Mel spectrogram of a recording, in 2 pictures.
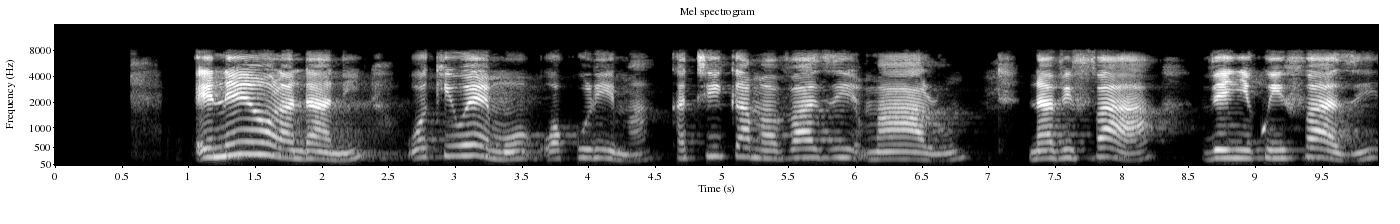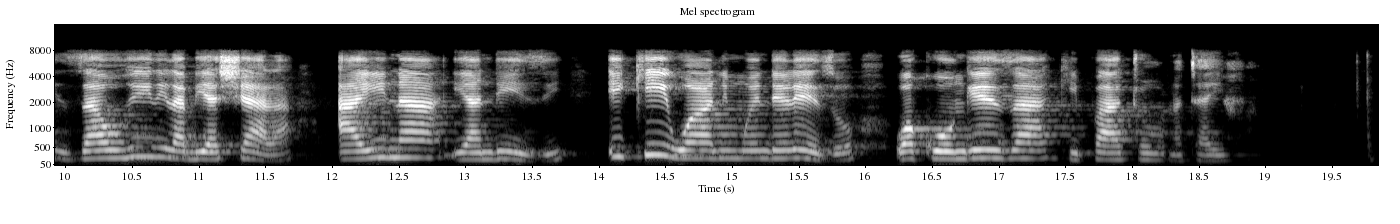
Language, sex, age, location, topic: Swahili, female, 25-35, Dar es Salaam, agriculture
